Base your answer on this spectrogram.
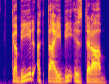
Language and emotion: Urdu, neutral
